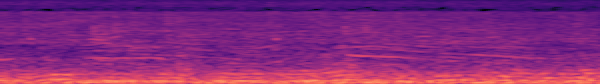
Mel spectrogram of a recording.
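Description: Open-sided passenger coaches of a steam train rolling past on the track, a steady low rumble with faint voices from the riders.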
